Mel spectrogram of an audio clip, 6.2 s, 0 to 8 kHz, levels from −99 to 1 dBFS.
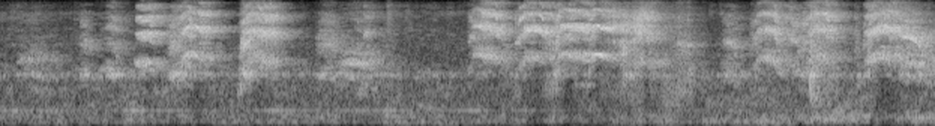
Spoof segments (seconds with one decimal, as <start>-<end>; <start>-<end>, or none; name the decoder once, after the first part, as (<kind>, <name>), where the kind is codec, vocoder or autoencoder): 4.0-4.7 (codec, DAC)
